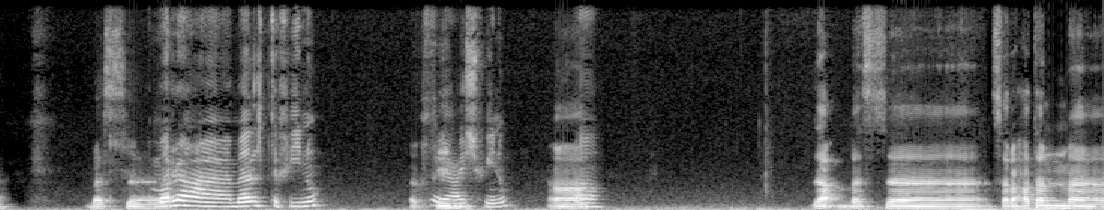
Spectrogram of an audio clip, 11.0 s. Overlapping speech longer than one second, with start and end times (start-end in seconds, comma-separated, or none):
none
